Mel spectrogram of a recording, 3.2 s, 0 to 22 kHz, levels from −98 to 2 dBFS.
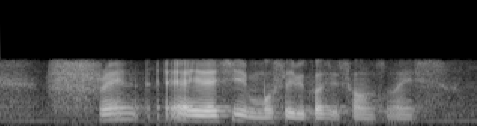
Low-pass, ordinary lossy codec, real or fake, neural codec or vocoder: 3.6 kHz; none; real; none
